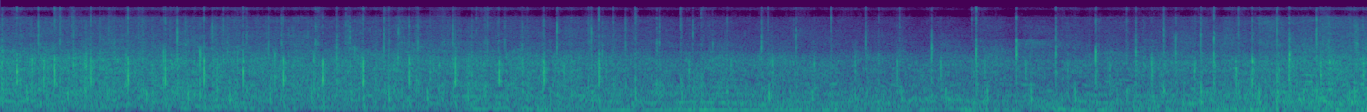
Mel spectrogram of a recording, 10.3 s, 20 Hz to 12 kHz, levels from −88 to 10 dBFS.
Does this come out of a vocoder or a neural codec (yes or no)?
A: yes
